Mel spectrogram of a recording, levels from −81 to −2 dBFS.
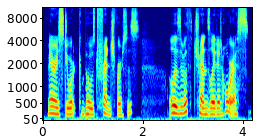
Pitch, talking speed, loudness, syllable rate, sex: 195 Hz, 115 wpm, -18 LUFS, 5.6 syllables/s, female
